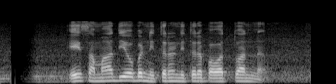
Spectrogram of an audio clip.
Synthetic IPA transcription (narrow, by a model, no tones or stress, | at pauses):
eːsamaːd̪iobənit̪əɾənit̪əɾəpaʋat̪ʋanːə̰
